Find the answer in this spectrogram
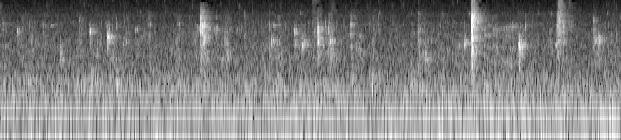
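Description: A person chewing food close to the microphone, with wet mouth smacks and clicks at irregular intervals; the sharpest smack comes about six seconds in.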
